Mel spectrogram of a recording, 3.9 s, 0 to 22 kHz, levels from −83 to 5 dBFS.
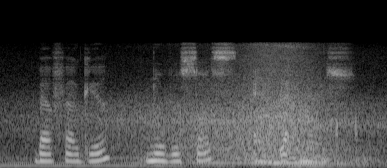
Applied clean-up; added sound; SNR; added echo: none; Car passing by; 2 dB; none.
